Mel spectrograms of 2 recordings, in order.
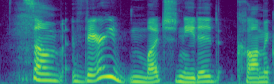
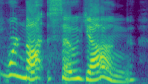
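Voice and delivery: put-on slow, higher, laughing old-lady voice; mock old lady; 4 semitones higher, 4 dB louder, much slower than usual. Friend imitates Amy's wedding line, slow and laughing. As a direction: stretch it out like a fragile old woman. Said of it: "just the way you said that".

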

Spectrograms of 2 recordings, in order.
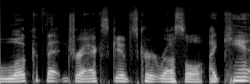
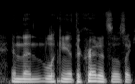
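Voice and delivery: ordinary talk, nothing marked

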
